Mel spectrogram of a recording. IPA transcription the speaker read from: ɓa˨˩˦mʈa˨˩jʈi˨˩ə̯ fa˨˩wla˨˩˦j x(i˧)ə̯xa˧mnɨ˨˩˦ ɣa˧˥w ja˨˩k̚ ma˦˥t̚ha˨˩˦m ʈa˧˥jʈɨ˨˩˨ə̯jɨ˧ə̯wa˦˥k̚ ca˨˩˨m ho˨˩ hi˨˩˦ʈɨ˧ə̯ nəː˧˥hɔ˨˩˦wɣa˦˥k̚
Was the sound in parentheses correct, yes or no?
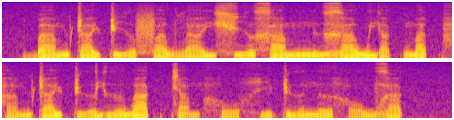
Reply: yes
